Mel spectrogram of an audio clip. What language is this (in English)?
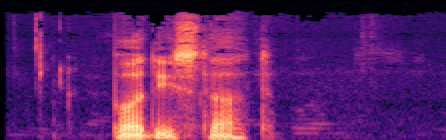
Persian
